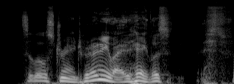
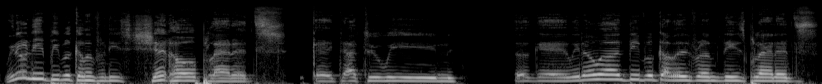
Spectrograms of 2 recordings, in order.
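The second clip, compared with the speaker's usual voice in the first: Trump impression. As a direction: do your best Trump. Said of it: "a Trump impression like me".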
